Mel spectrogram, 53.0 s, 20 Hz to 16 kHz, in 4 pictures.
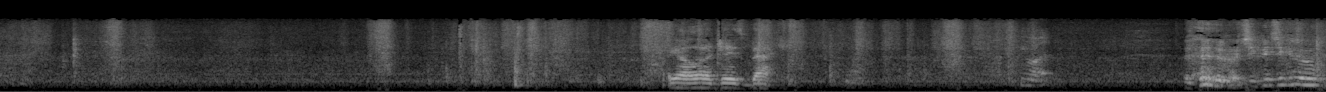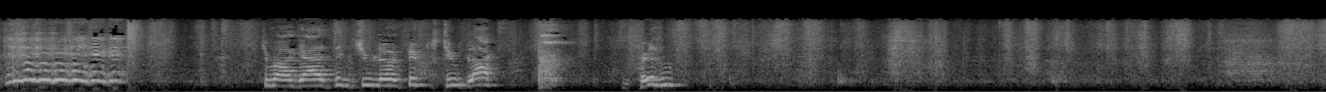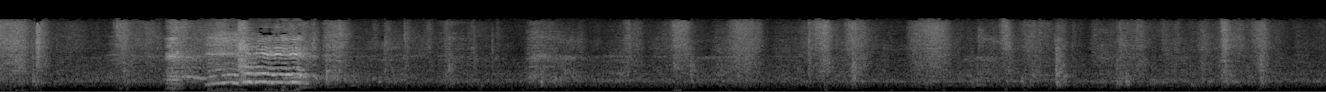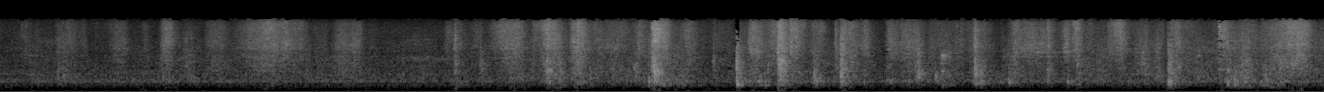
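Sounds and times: faint steady hum: 0:00.0 - 0:53.0
person grunting or laughing: 0:13.3 - 0:14.2, 0:28.2 - 0:29.8.

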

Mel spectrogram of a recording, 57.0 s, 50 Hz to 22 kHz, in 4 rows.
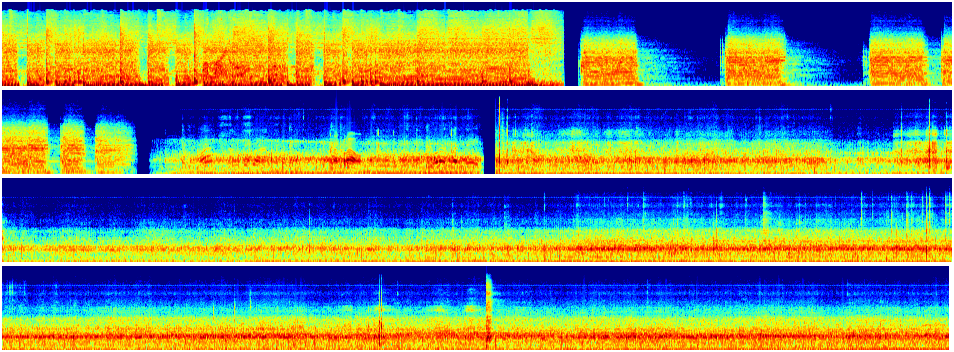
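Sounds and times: car engine running at low speed: 0:16.5 - 0:56.9
branches cracking: 0:35.1 - 0:50.7.

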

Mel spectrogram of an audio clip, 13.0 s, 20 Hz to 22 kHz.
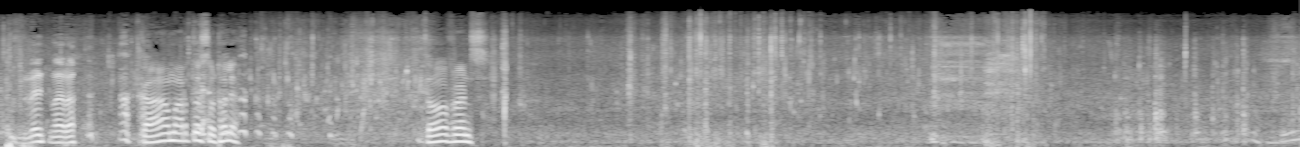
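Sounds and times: fish and fishing line rustling: 0:06.1 - 0:11.3.

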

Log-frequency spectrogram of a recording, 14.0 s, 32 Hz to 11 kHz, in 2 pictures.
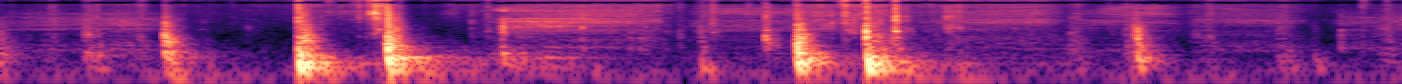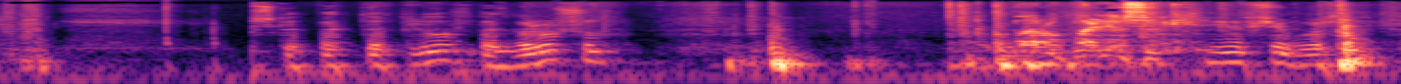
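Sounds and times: heavy wooden knocks and thumps: 0:03.8 - 0:04.8, 0:13.5 - 0:14.0.

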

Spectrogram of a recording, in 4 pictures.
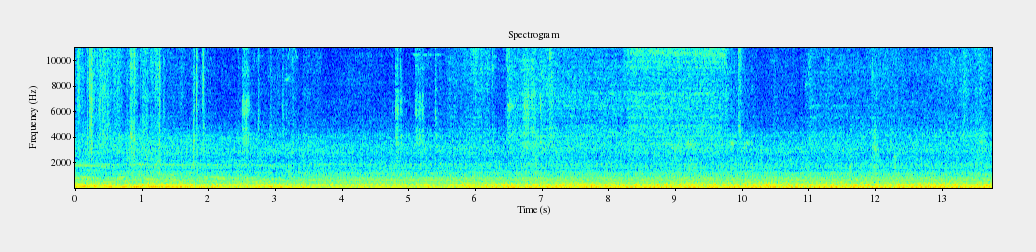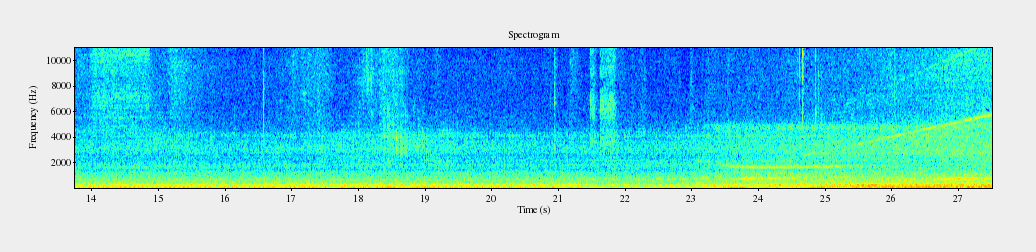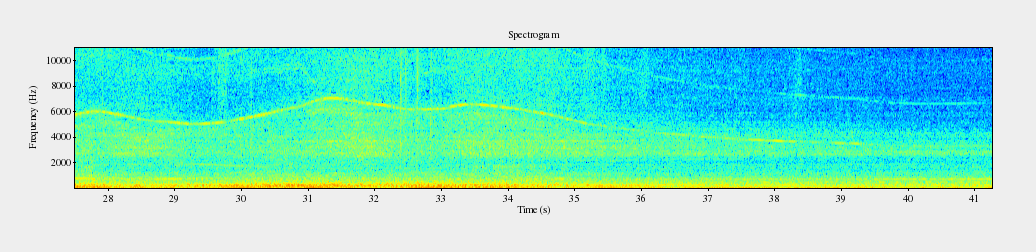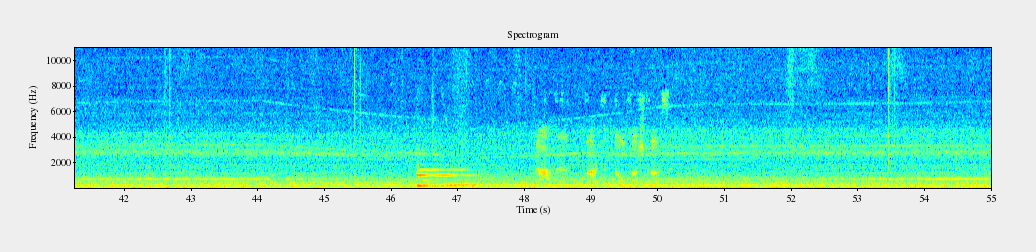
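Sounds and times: bus engine running: 0:00.0 - 0:55.0
rising and falling whine: 0:46.4 - 0:49.0.

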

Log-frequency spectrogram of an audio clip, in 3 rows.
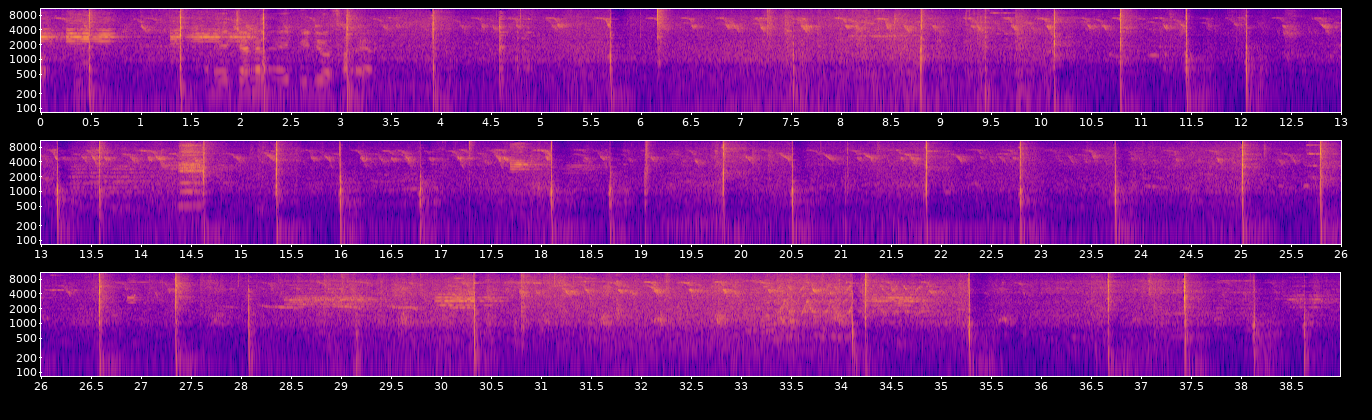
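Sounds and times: cleaver chopping meat and bone: 0:00.4 - 0:05.0, 0:05.6 - 0:06.4, 0:07.3 - 0:07.8, 0:08.6 - 0:12.4, 0:13.1 - 0:13.8, 0:14.6 - 0:24.0, 0:24.8 - 0:28.4, 0:30.2 - 0:30.9, 0:33.9 - 0:34.6, 0:35.2 - 0:35.7, 0:36.5 - 0:38.9.

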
